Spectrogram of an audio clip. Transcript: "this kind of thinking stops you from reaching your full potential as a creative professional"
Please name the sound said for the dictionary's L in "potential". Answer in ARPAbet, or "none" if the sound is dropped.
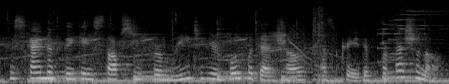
L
